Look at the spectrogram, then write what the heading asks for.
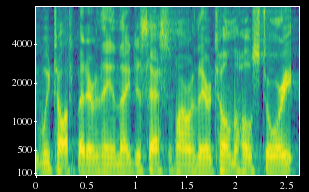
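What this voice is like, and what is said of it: Southern American Alabama accent. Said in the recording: “are you all from Alabama? ... actually, it was your accent ... you sound like them ... Mobile”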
